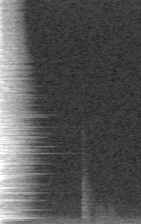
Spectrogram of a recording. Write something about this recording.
Music > Solo percussion
Recording ok a crash cymbal with all variations
cymbals, drums, crash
